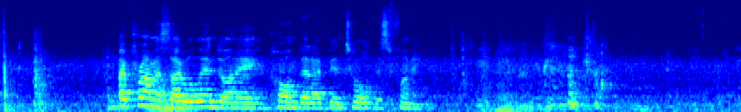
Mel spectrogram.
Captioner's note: laughter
